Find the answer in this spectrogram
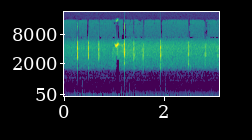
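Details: Black redstart in the Wittlicher Tal, 2018: a series of about ten short, dry, clicking ticks, evenly spaced at first and then slowing, with one brief higher squeak in the middle. The background is quiet.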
